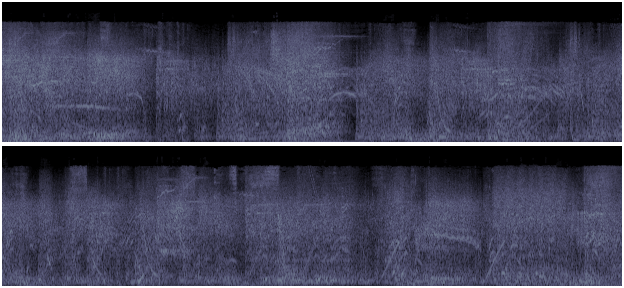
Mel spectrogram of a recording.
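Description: Energy blasts roar and explode.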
